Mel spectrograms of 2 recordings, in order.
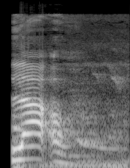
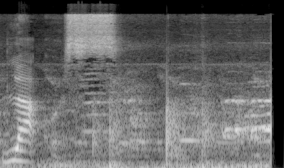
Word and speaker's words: Lao: Lao. It pronounced La, not Laos.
